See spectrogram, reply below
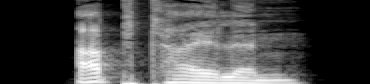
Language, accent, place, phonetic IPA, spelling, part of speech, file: German, Germany, Berlin, [ˈaptaɪ̯lən], Abteilen, noun, De-Abteilen.ogg
- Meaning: 1. gerund of abteilen 2. dative plural of Abteil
